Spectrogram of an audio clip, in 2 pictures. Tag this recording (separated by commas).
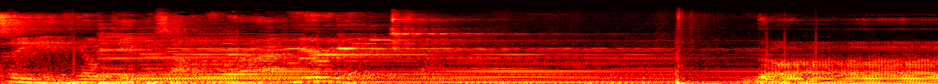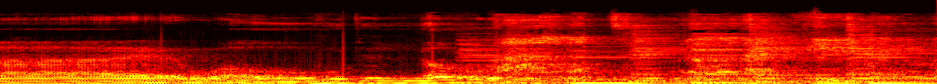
Gospel music, Singing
